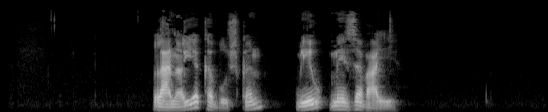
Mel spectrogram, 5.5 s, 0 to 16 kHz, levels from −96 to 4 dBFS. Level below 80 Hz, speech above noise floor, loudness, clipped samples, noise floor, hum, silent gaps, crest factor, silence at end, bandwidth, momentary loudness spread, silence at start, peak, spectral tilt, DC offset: -70 dBFS; 59 dB; -27 LUFS; under 0.1%; -86 dBFS; none; none; 28 dB; 1.55 s; 10.5 kHz; 13 LU; 1.55 s; -2 dBFS; -5 dB/octave; under 0.1%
